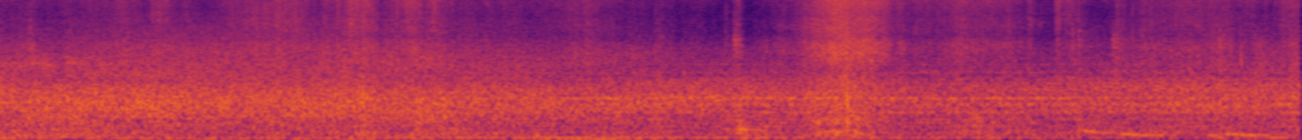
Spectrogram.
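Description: Fabric car cover rustling and crinkling as it is rolled and twisted up by hand, with a brief louder rustle about four seconds in.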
